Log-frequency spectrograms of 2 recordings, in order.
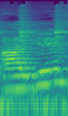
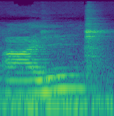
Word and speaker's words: IAS: लेकिन जब IAS को पढ़ते हैं, IAS, अलग अलग कर पढ़ते हैं, पहले एक फिर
